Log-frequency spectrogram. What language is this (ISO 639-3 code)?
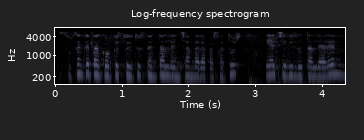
eus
